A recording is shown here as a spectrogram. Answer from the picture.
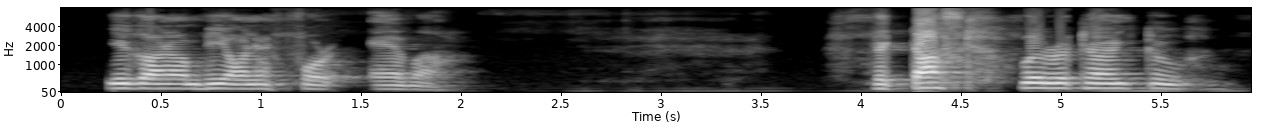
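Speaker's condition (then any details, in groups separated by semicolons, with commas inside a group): Cleft palate; congenital cleft palate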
